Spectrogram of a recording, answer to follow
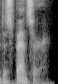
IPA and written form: dɪˈspɛn sər (DISPENSER)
